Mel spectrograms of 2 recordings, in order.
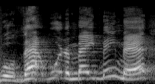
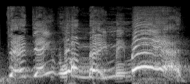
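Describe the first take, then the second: First: Said in the usual way. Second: Slow, high, furious mock bellow; hammed-up tongue-tied roar; Buddy. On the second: Buddy corrects the preacher, bellowing in worked-up rage. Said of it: "when he gets real worked up, he can't talk very good".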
